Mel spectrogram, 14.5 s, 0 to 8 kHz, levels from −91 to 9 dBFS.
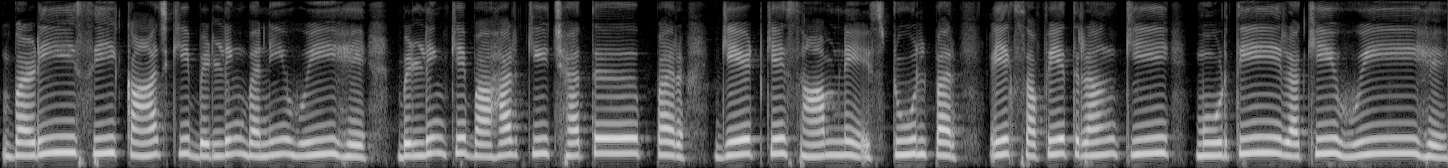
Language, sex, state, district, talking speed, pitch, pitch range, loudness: Hindi, female, Maharashtra, Pune, 110 wpm, 245 Hz, 225-265 Hz, -15 LUFS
